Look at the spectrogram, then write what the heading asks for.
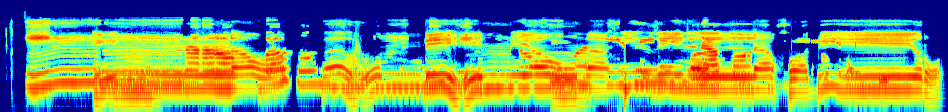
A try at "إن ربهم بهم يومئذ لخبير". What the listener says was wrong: नहीं रा को मोटा नहीं पढ़ो ये बरी करा बक की हालत में إن ربهم بهم يومئذ لخبير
